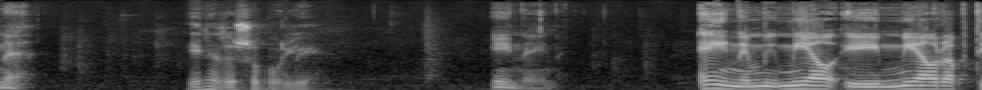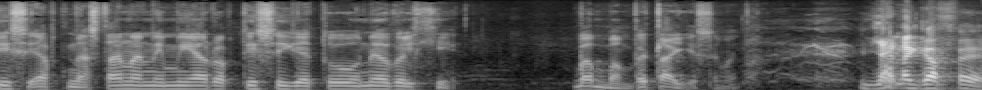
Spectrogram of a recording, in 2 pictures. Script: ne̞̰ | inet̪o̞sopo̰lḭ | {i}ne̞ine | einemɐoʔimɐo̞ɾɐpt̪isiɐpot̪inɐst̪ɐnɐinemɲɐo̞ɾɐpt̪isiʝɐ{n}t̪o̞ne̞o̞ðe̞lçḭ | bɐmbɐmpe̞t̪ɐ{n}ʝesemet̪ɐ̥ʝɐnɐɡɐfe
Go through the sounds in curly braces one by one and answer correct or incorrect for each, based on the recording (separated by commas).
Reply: correct, incorrect, incorrect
